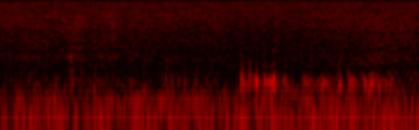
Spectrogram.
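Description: Near silence: faint room tone with a low steady hum, and a brief faint low rumble a little after a second in.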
